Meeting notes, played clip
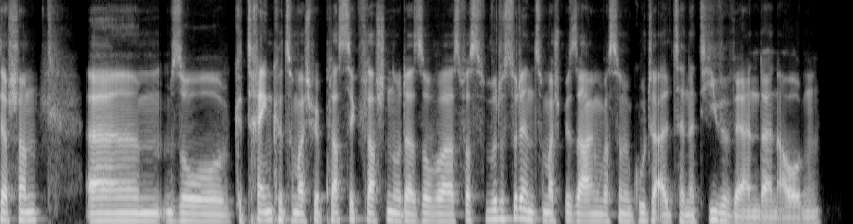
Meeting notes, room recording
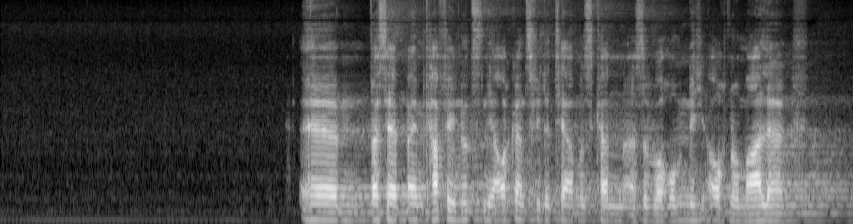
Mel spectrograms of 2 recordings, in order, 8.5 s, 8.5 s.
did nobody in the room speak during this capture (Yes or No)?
No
